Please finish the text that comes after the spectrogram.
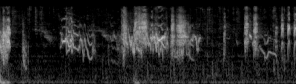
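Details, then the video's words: Pair of companion pet budgerigars singing: bursts of warbled chirps and gritty chattering, a short pause after the opening note, then tumbling squeaks and clicks, ending in sharp rapid ticks. "Budgie Sounds: Birds Singing You to Sleep"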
